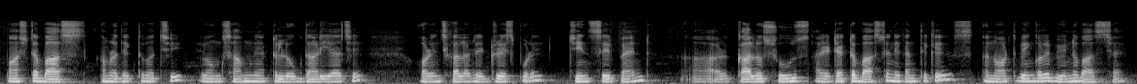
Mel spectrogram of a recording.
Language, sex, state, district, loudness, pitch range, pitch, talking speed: Bengali, male, West Bengal, Kolkata, -17 LUFS, 125-150 Hz, 135 Hz, 190 wpm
